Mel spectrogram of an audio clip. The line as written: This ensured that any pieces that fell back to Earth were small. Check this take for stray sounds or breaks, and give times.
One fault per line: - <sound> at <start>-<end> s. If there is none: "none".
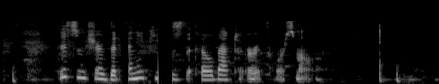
- dropout at 1.6-1.7 s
